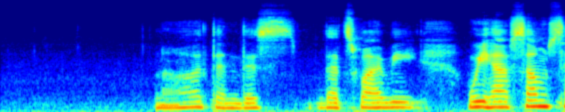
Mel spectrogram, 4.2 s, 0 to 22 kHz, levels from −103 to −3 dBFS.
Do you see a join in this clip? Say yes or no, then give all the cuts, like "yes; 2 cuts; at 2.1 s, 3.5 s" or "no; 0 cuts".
yes; 1 cut; at 1.2 s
